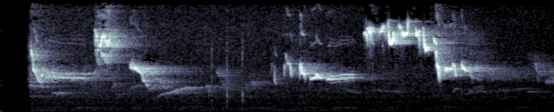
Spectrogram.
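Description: Birds chirping and calling, a run of high chirps, some stepping down in pitch, busiest about three to four and a half seconds in.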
